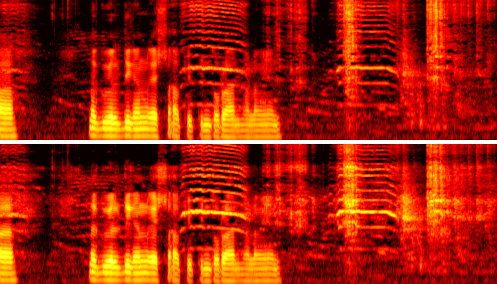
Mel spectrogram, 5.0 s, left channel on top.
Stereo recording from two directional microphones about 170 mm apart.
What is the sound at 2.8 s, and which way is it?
Goat, 85° left.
